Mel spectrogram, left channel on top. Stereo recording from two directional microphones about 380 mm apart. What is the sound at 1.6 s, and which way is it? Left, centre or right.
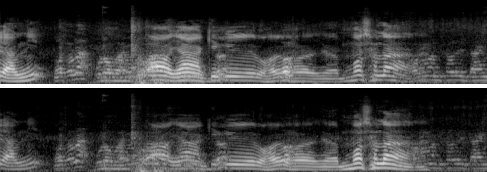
Speech, left.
